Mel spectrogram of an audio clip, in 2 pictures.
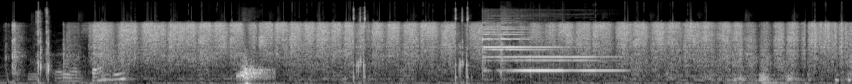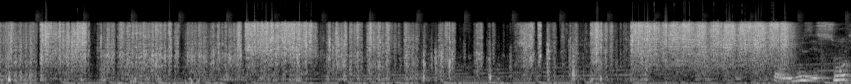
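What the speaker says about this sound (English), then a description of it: "We need to carry out sanding of the top surface of the table" Sandpaper rubs back and forth across a wooden table top being restored, a loud, close, continuous rasping scrape that runs nearly unbroken, with a brief bell-like ring early on and no voices.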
